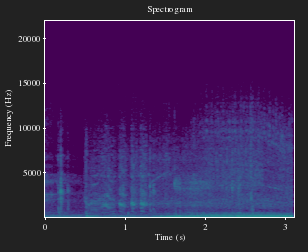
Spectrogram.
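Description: An in-game pickup truck engine in Gold Rush starts with a few sputtering turns, then settles into a steady low idle rumble that holds to the end, moderately loud and alone.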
